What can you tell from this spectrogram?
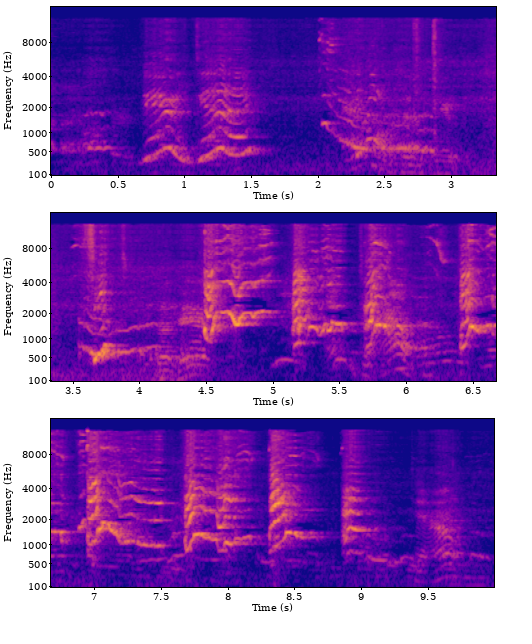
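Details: A seven-week-old puppy whimpers and yips in short, wavering whines that swoop up and down, then quicker sharp yelps about once a second, with a person talking over them.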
